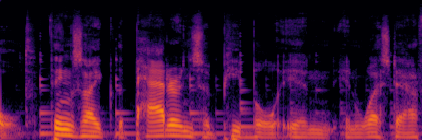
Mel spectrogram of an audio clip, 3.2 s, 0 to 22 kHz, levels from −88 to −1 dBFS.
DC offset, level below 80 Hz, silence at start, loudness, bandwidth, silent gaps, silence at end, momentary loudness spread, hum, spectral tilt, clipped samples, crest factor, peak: under 0.1%; -48 dBFS; 0 s; -31 LUFS; 16 kHz; none; 0 s; 10 LU; none; -6 dB/octave; under 0.1%; 18 dB; -12 dBFS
